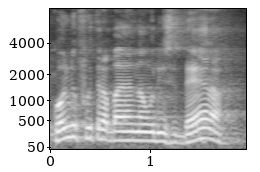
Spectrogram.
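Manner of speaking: ordinary delivery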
